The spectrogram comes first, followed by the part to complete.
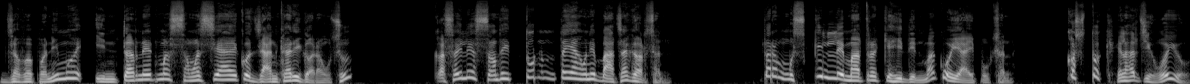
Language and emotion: Nepali, disgusted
